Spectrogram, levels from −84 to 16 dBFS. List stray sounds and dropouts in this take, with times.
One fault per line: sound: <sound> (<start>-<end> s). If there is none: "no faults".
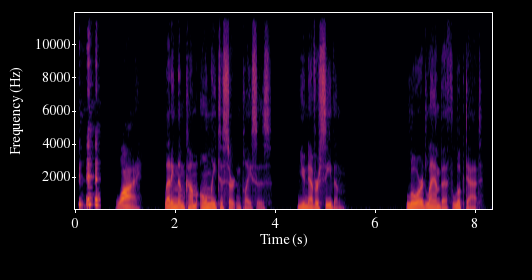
sound: laugh (0.1-0.5 s)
